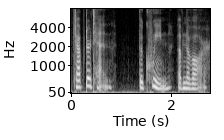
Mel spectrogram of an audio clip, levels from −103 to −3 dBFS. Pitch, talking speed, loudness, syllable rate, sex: 205 Hz, 130 wpm, -18 LUFS, 4.4 syllables/s, female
